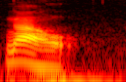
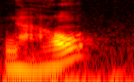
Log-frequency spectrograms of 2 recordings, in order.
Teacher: One is low tone and one is rising tone.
